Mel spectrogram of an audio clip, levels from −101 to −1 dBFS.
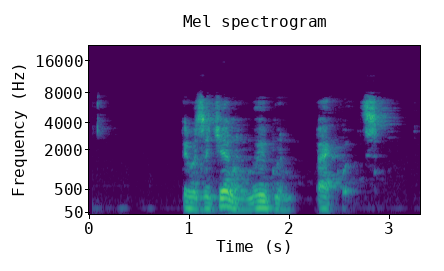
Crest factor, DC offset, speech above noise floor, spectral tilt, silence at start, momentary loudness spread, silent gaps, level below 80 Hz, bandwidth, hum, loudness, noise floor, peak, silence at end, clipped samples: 20 dB; under 0.1%; 52 dB; -3.5 dB/octave; 0.95 s; 16 LU; none; -78 dBFS; 8.2 kHz; none; -34 LUFS; -86 dBFS; -16 dBFS; 0.35 s; under 0.1%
